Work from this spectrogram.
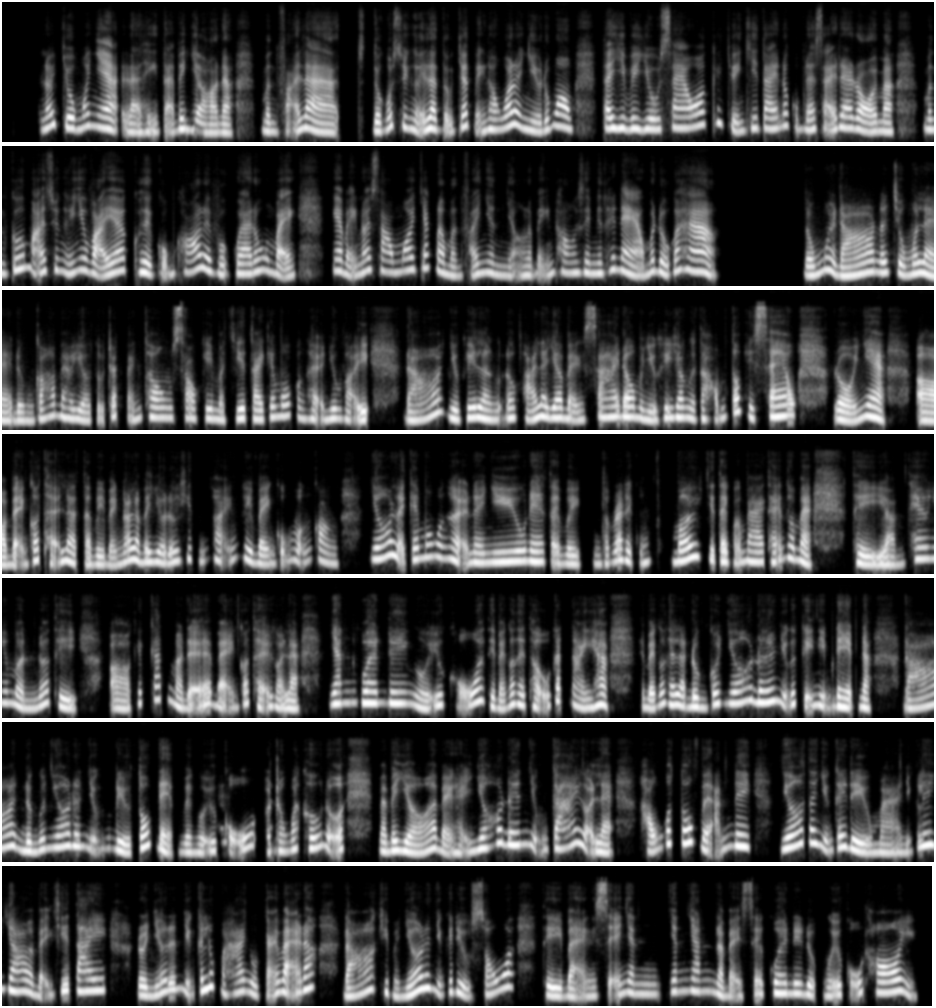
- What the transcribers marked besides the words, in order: tapping; other background noise; unintelligible speech; unintelligible speech
- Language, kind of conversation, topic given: Vietnamese, advice, Làm sao để vượt qua cảm giác chật vật sau chia tay và sẵn sàng bước tiếp?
